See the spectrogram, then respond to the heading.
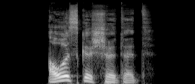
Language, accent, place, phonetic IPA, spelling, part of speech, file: German, Germany, Berlin, [ˈaʊ̯sɡəˌʃʏtət], ausgeschüttet, verb, De-ausgeschüttet.ogg
- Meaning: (verb) past participle of ausschütten; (adjective) distributed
